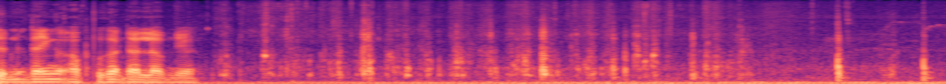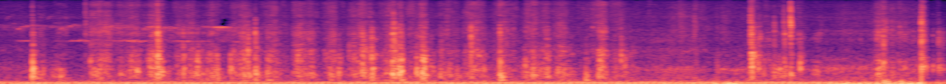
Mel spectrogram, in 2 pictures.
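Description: A screwdriver scrapes and clicks against a plastic box.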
